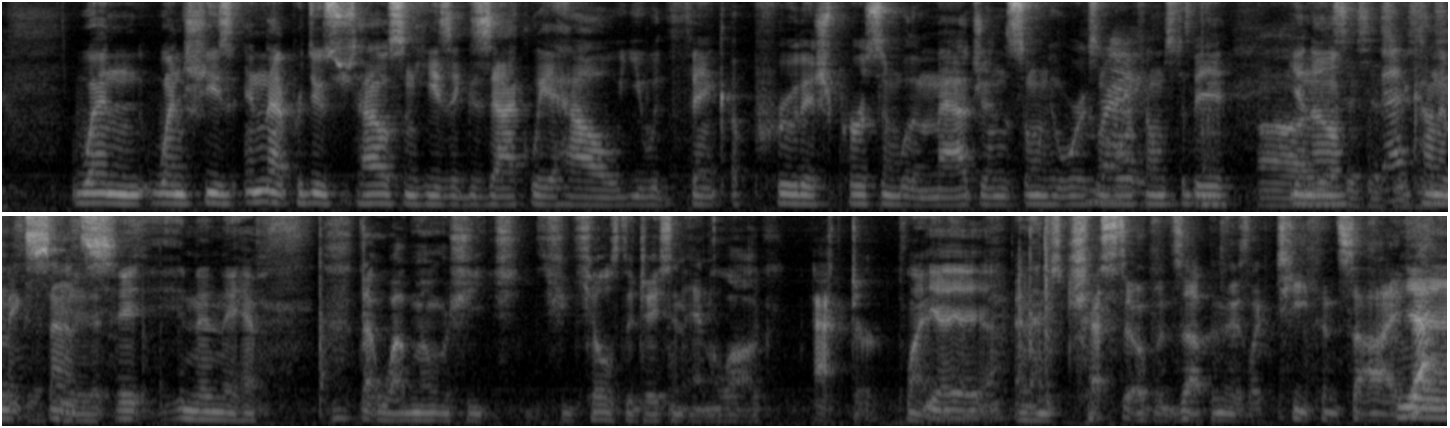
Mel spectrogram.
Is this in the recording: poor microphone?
yes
